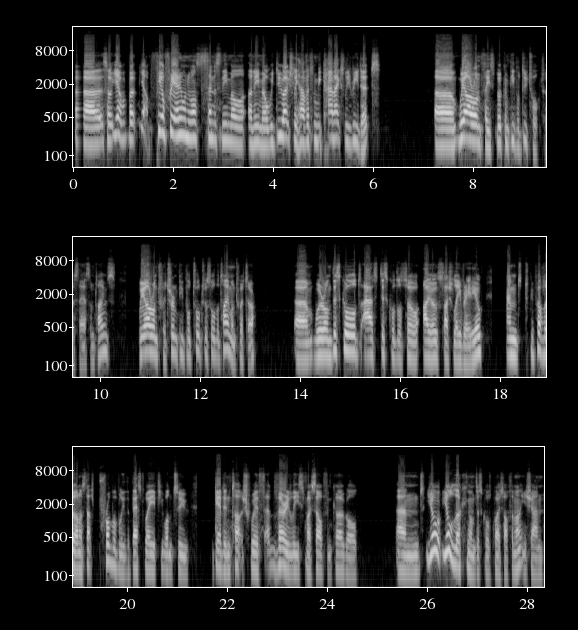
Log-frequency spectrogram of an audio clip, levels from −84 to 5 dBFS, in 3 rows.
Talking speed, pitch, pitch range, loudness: 210 wpm, 155 Hz, 130-185 Hz, -18 LUFS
